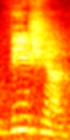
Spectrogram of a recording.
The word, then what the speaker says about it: vision: Vision. Vision. Vision. Two syllables again.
